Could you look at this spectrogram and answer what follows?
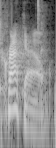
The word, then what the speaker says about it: Krakow: How do you spell it? Is it K-O-W? – I think it's just I think so. – Okay. Krakow. – It's just Krakow. Well, I've been saying it wrong this whole time.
